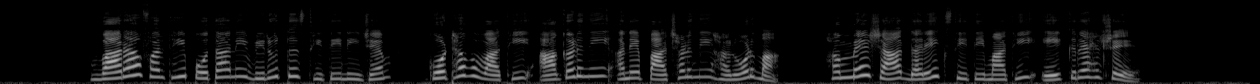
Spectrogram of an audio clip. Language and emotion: Gujarati, neutral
